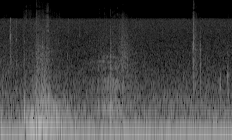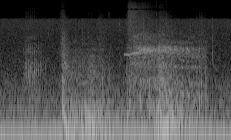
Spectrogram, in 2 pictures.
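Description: A horse whinnies and neighs close by, with hoof clip-clops and thumps on hard ground over a steady noisy background, loudest in bursts near the start and end.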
